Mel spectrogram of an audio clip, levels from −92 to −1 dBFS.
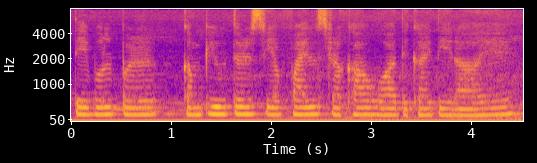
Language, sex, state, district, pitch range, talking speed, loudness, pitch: Hindi, female, Arunachal Pradesh, Papum Pare, 175-190 Hz, 145 wpm, -18 LUFS, 185 Hz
